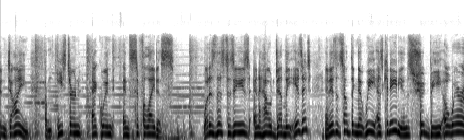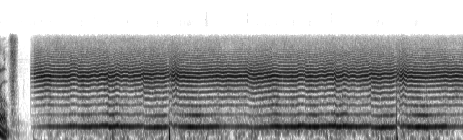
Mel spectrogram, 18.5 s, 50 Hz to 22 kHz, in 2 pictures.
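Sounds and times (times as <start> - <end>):
speech: 0.0 - 9.7
mosquito buzzing: 9.9 - 18.5.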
